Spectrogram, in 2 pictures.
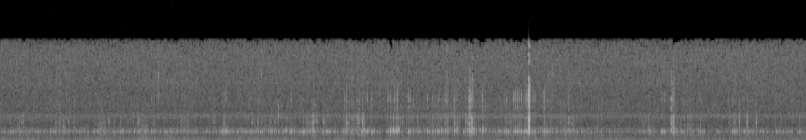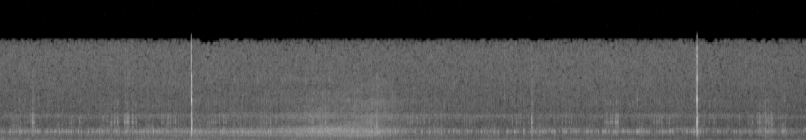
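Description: Wind buffets the microphone steadily.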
